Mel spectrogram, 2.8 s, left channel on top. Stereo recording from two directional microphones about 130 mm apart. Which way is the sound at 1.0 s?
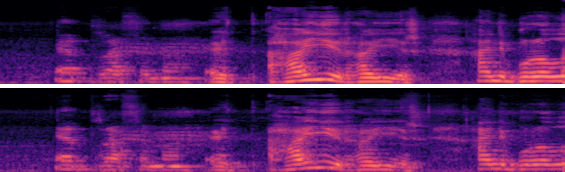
30° left (ahead or behind).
